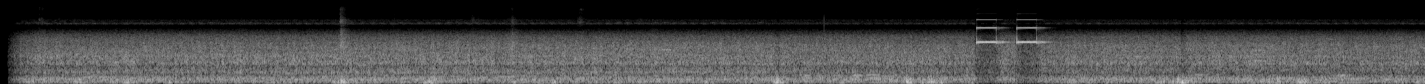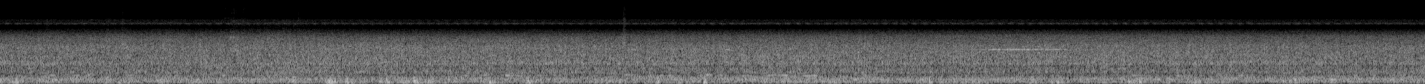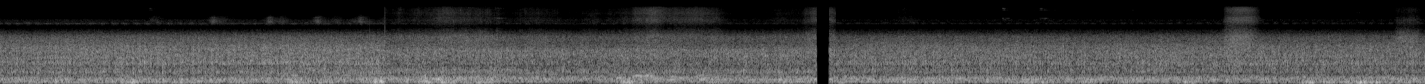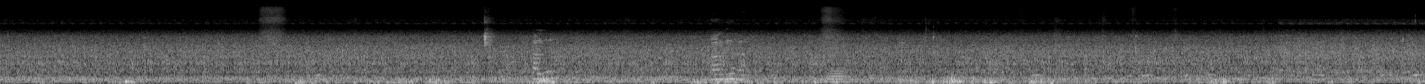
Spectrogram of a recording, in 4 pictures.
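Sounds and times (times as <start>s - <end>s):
buzzer beeps: 9.8s - 10.6s.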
